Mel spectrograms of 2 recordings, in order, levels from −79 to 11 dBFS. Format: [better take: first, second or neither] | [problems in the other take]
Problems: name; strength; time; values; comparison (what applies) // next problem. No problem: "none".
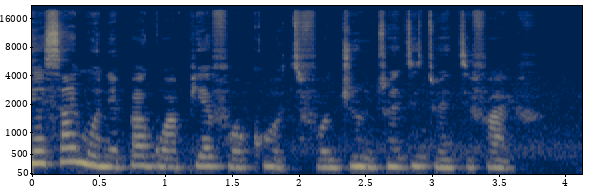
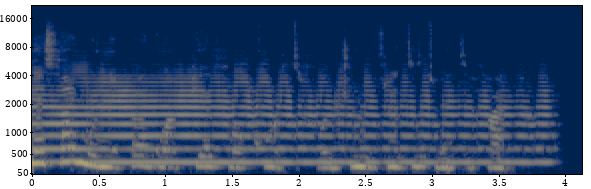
first | noise reduction (neural mask model RNNoise)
